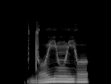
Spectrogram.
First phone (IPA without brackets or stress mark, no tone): d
